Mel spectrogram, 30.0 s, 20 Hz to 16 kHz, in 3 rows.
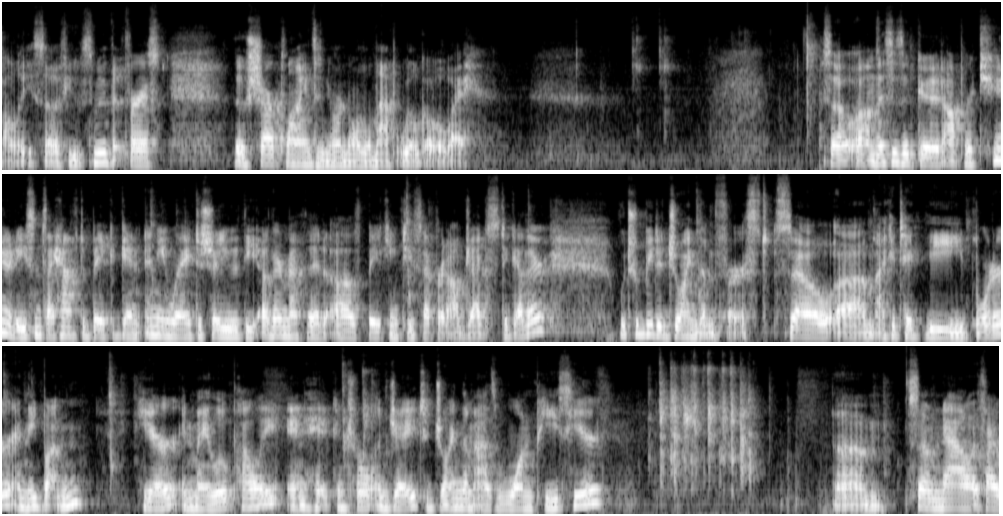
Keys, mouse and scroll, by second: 23.5 ctrl+j, 26.6-27.2 typing, 27.3 Return.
